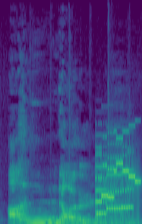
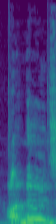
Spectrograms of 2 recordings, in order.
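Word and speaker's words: Unown: They're called Unknown because they're a mystery, I guess? Woo! Except it's spelled U-N-O-W-N.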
